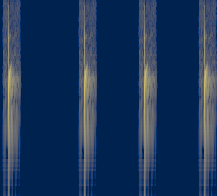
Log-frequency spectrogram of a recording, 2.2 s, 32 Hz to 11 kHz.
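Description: Pop sound effects from an animated end card, one short pop as each social-media icon appears. There are three pops, each about 0.6 to 0.75 s after the last, and a fourth right at the end.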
